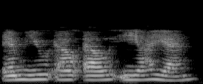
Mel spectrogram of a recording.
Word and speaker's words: mullein: of asthma and and other line issues it's mullion leaf in case i'm pronouncing that long is mu ll ein mullein leaf it's been known as the lung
